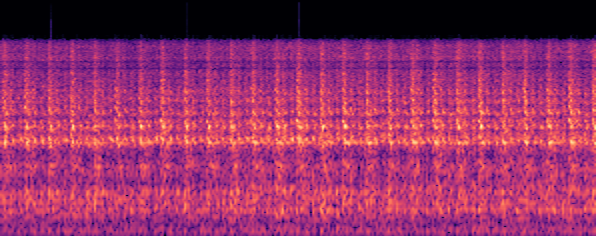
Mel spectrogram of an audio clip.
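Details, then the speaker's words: Spyder on a cold, rainy late-spring day, with a four-barrel carb, electric fuel pump and choke held closed: even, fast starter cranking at about two beats a second that never catches. Cranks but no start; the owner doesn't know why. "huh should have started junk i don't know what's wrong"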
